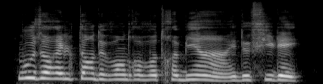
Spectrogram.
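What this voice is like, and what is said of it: Contemptuous grumbling tone. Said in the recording (French): “grommela le jeune homme avec un accent de mépris”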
